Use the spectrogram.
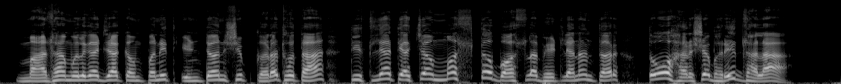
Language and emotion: Marathi, happy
